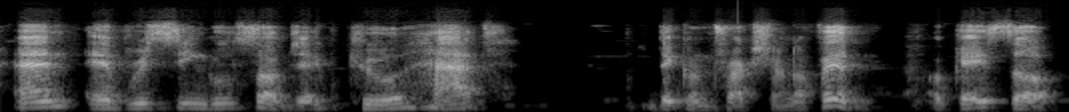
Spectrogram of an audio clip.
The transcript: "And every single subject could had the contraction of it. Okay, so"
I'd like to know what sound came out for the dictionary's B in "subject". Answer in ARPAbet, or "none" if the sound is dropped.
B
